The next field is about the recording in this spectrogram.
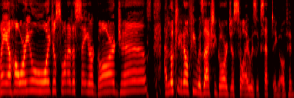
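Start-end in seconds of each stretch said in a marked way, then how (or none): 0.0-3.0 put-on broad, thick Cork accent, slow and high. Retelling how a man in cork came up and complimented the speaker, broad cork accent. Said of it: "in his big Cork accent".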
